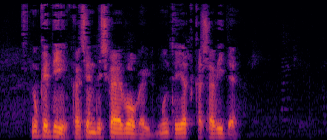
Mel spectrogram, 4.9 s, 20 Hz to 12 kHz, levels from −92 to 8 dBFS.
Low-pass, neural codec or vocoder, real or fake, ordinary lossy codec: 10.8 kHz; none; real; AAC, 32 kbps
